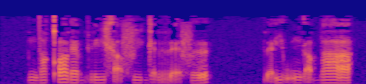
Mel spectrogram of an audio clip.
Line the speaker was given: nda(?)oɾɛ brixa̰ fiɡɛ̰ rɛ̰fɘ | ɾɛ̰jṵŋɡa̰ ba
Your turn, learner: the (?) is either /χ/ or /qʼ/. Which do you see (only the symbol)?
qʼ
